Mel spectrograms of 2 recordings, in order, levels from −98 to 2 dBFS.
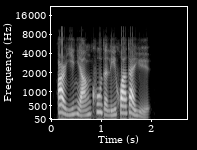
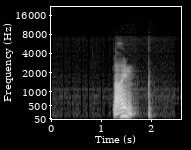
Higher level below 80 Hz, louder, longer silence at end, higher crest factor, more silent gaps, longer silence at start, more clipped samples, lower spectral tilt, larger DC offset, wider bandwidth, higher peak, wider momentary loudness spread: first, -60 dBFS vs -70 dBFS; second, -20 LUFS vs -17 LUFS; first, 0.8 s vs 0.6 s; about the same, 20 dB vs 20 dB; neither; second, 0.15 s vs 1.25 s; neither; second, -5.5 dB/octave vs -9 dB/octave; first, 0.5% vs under 0.1%; first, 11 kHz vs 7.2 kHz; about the same, -2 dBFS vs -2 dBFS; second, 12 LU vs 22 LU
